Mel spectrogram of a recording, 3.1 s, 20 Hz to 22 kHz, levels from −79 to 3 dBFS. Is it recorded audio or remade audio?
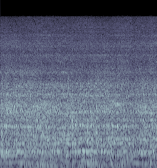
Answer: remade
